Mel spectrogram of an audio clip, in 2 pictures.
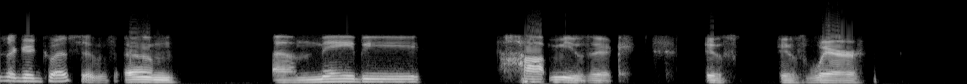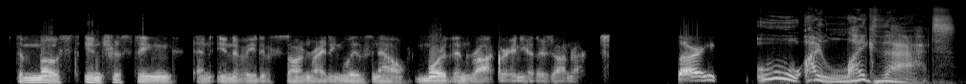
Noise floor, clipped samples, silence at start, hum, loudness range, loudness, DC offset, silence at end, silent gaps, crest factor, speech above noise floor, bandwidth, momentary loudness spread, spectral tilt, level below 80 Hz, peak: -78 dBFS; under 0.1%; 0 s; none; 3 LU; -19 LUFS; under 0.1%; 0.15 s; none; 16 dB; 60 dB; 15 kHz; 12 LU; -6 dB/octave; -46 dBFS; -4 dBFS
